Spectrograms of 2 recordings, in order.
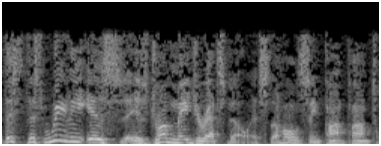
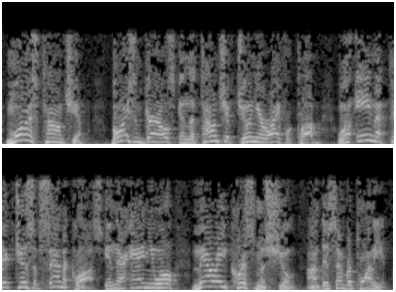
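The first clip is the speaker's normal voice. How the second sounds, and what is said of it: Put-on New Jersey accent. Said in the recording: “Maybe I better adopt my Jersey accent, huh?”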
